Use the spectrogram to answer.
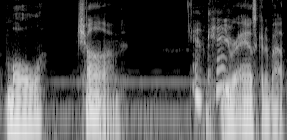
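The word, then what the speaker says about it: Molchon: our backup offensive linemen his name is pronounced mole chan okay you were asking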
